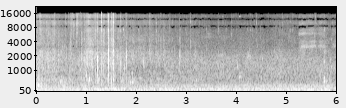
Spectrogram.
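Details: At a pool, people talk over splashing and trickling water, with a steady background hum.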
